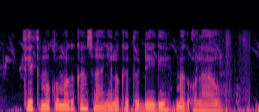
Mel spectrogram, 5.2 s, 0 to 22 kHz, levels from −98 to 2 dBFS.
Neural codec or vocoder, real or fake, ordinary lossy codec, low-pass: none; real; MP3, 48 kbps; 7.2 kHz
